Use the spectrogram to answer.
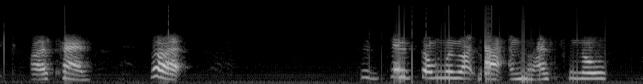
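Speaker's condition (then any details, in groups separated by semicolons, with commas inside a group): Cerebral palsy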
